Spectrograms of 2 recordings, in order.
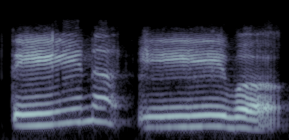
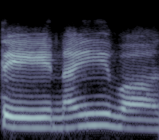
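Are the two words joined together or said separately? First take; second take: separate; joined. First: The two words are said separately, unjoined. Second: The two words merge into one joined form. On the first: "ಬಿಡಿಸಿದಾಗ" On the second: "ಕೂಡಿದಾಗ"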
